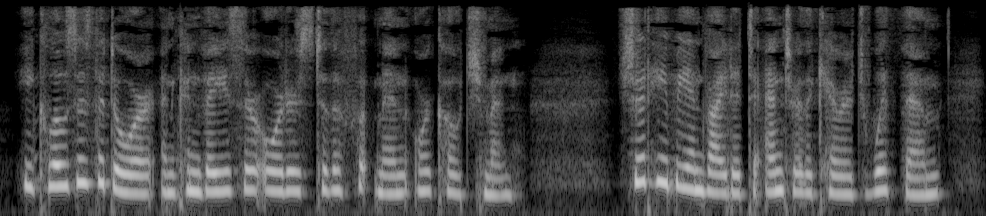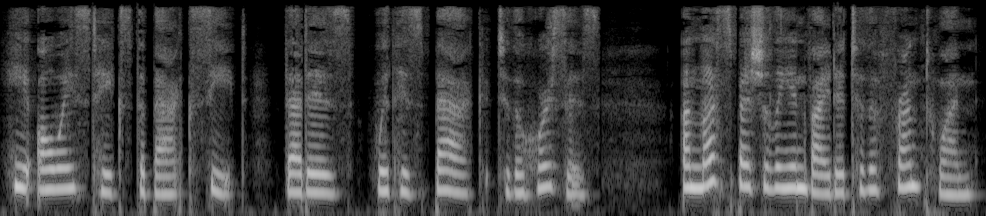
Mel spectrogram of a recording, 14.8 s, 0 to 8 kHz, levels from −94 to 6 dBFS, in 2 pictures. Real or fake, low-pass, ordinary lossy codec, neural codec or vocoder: real; 7.2 kHz; AAC, 32 kbps; none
